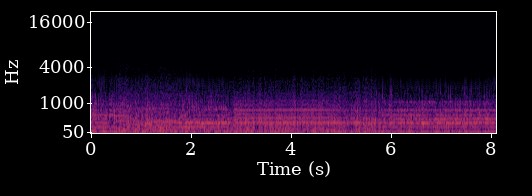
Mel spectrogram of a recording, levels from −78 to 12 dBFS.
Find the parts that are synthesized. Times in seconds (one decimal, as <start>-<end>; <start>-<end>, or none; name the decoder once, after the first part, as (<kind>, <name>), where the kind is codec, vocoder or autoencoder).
0.0-0.5 (vocoder, BigVGAN v2); 1.7-2.8; 5.7-8.1

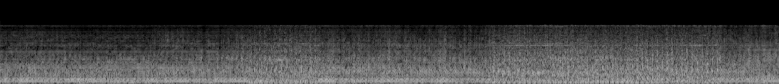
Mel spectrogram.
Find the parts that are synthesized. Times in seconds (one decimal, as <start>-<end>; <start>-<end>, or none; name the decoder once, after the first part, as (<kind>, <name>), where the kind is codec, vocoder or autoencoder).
0.0-2.5 (vocoder, HiFi-GAN); 3.2-4.9; 7.2-7.8

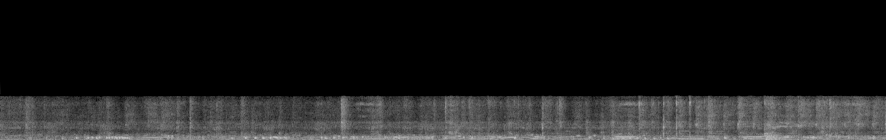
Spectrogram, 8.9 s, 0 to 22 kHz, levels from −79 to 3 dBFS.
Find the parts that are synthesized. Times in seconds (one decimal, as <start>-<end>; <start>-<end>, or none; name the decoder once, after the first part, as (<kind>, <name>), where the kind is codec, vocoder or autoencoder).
0.0-1.7 (autoencoder, DAC-VAE); 2.2-8.9

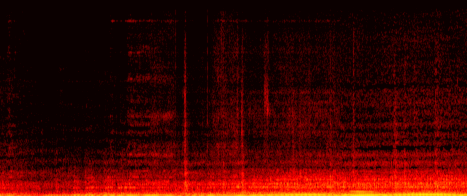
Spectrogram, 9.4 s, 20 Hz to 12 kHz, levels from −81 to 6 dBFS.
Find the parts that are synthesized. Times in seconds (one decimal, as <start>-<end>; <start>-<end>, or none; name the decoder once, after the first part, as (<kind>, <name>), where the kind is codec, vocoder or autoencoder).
3.0-6.8 (autoencoder, DAC-VAE)

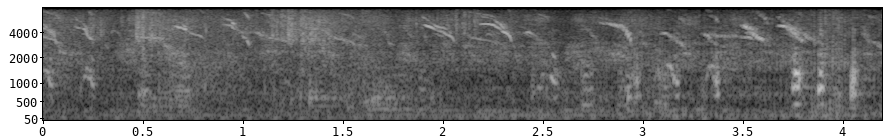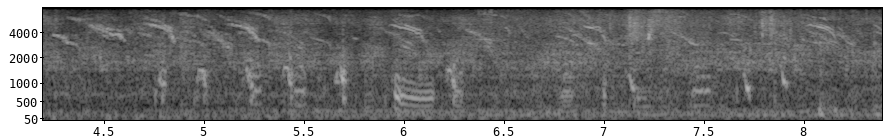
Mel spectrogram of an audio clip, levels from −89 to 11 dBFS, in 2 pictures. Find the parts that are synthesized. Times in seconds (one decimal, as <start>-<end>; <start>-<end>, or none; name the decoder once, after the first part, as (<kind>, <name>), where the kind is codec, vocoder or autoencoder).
2.8-5.4 (vocoder, Vocos)

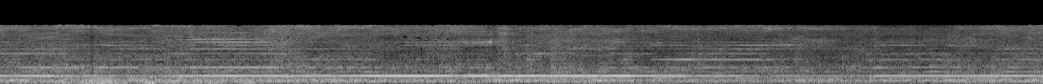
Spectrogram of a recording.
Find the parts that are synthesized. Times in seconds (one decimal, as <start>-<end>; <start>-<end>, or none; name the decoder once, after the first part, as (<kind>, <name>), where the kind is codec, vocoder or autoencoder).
0.0-1.6 (codec, SNAC); 2.9-4.0; 4.5-10.4

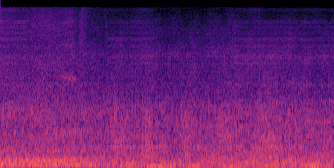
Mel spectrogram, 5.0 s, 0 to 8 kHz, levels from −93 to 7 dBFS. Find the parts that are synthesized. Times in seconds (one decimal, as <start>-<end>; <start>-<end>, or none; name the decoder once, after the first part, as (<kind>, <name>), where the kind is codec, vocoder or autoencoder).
0.0-0.4 (codec, DAC); 1.6-2.3; 3.5-5.0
